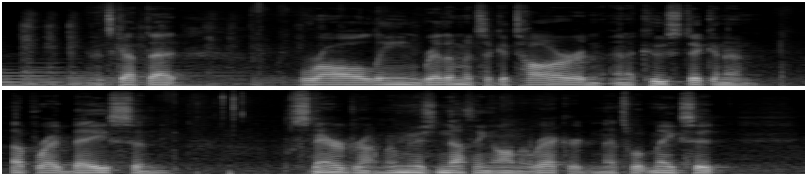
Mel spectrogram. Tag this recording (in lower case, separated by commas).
music, speech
